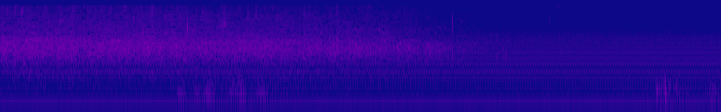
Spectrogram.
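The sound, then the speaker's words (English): An audience at Heritage applauds one morning to welcome a guest speaker, a dense, steady wash of clapping that tapers off after about four seconds, leaving only a faint electrical hum. No one speaks. “would you give him a warm round of applause and welcome him this morning to Heritage?”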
